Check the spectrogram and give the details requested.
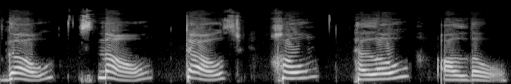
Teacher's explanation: the glide begins in the position for ah moving up and back towards o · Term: closing diphthongs ending in ow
